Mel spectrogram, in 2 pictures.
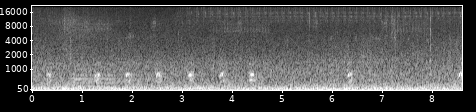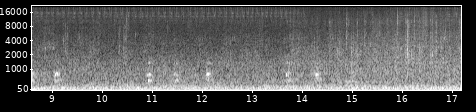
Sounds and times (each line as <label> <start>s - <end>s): leaves of corn gently brushing against each other 7.3s - 17.1s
